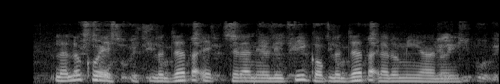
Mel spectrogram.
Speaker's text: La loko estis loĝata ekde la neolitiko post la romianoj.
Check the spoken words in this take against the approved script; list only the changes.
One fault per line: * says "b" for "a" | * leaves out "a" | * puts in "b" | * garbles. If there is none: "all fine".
* says "loĝata" for "post"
